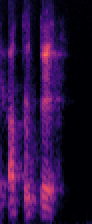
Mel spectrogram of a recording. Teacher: O som mais forte vai lá no final, vai na última sílaba. Ela é uma palavra oxítona e não uma palavra paroxítona.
